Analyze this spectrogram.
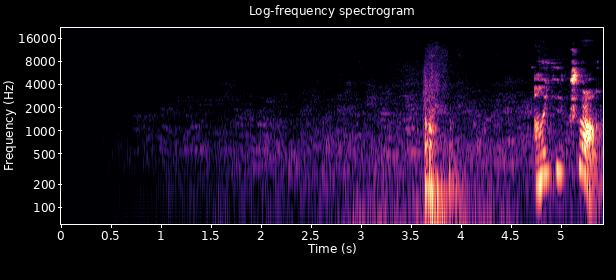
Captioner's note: louder chatter fades in; a thud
